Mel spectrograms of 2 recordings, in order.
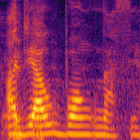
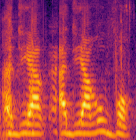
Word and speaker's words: Adiaubong nasia: Adiaubong nasia. Adiaubong nasia. Yes, but I think you're from Akwa Ibom. Yes, I'm from Akwa Ibom. You should pronounce it well. Adiaubong. Adiaubong nasia.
